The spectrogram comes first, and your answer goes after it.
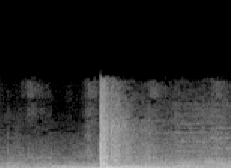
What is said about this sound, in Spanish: ¡Están disparando, capitán!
